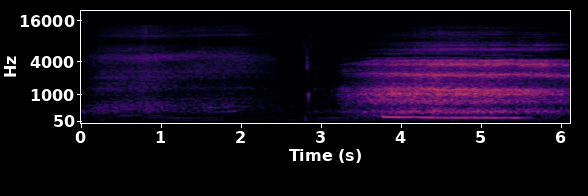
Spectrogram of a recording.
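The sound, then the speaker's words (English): Audible breathing during a yoga breathing exercise in easy pose: a soft airy hiss, a brief pause, then a longer, louder exhale hiss carrying a low hum that holds steady for a few seconds. “Nice fresh inhale, and we're going to do an audible exhale.”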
